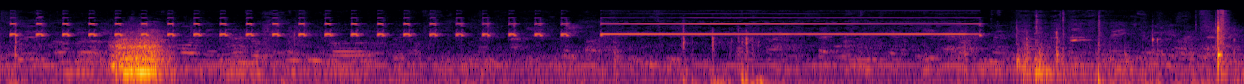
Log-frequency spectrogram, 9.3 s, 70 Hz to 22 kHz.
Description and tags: Hotel Waffel cooker Beep
Stereo
I captured it during my time at a Hotel.
Zoom H4N built in microphone
road-trip, voices, hotel, fancy, noise, vacation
